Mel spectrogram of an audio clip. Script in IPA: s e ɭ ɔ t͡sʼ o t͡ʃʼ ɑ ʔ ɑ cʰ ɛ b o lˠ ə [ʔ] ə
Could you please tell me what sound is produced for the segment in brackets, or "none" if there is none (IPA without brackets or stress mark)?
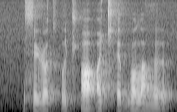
ɦ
